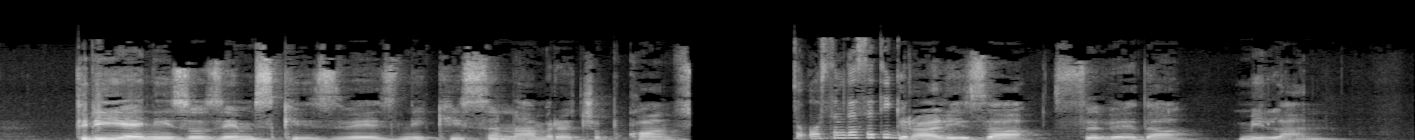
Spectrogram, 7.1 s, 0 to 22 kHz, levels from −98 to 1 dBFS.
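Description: From 0.42 to 0.69 s the speech peaks are flat-topped and crackly: microphone overload, likely from input gain driving the converter about 5 dB past full scale, clipping a few percent of samples.

At 0.51 s and again at 1.5 s, just before "zvezdniki so namreč ob", the microphone volume steps down by about 3 dB and then about 4 dB, likely automatic gain control reacting to the clipping.

After "zvezdniki so namreč ob", a playback stall silences the output from 3.46 to 3.98 s for about 525 ms, likely the player running short of buffered data.

From 3.98 to 4.51 s the player catches up at higher speed, running at 2.0 times normal rate. Pitch rises by around ten semitones until normal playback resumes.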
